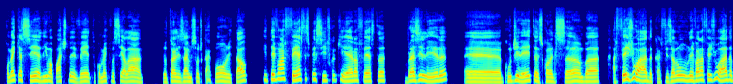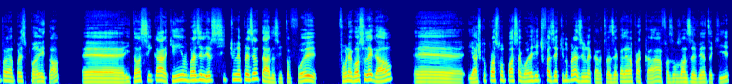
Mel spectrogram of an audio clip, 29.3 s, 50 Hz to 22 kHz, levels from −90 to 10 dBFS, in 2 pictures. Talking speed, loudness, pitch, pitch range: 200 wpm, -26 LUFS, 160 Hz, 140-185 Hz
